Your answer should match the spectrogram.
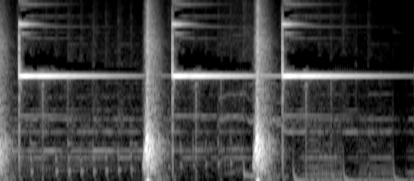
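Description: End-screen button-animation sound effects: three brief swishes, each followed by a bright bell-like ding that rings on one pitch and fades. They come at the start, about a second and a half in, and near three seconds in.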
